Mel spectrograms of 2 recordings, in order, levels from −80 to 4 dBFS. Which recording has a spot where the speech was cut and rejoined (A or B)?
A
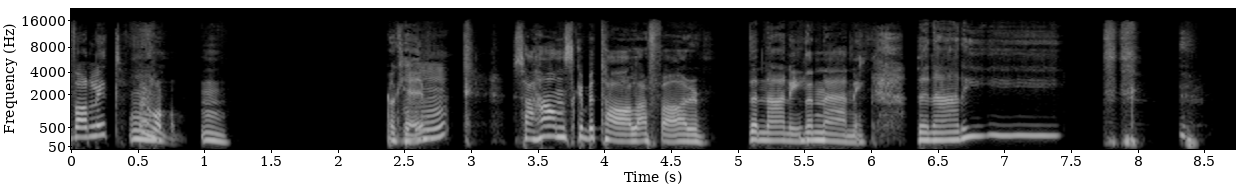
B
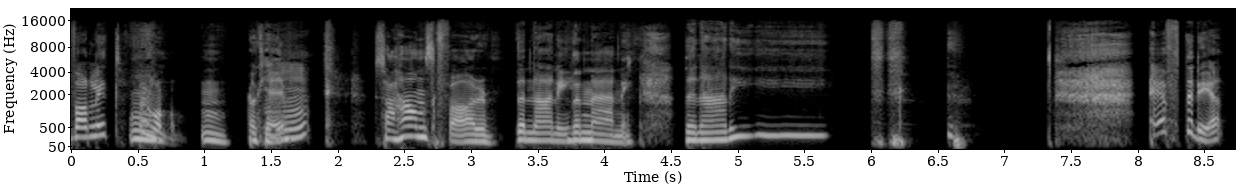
B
